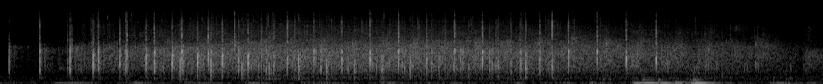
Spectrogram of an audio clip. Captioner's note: applause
